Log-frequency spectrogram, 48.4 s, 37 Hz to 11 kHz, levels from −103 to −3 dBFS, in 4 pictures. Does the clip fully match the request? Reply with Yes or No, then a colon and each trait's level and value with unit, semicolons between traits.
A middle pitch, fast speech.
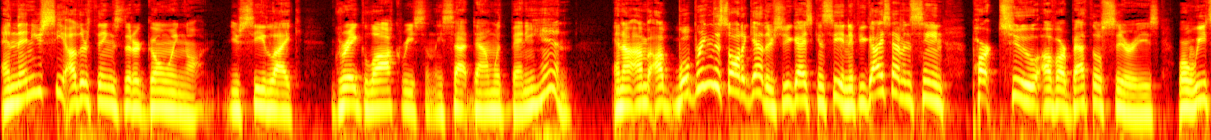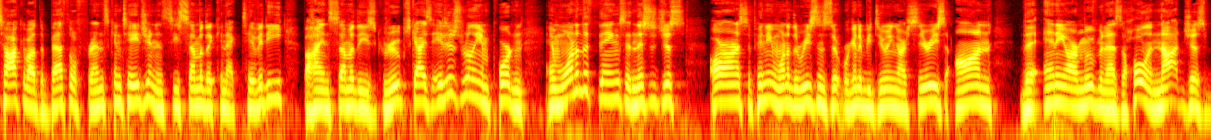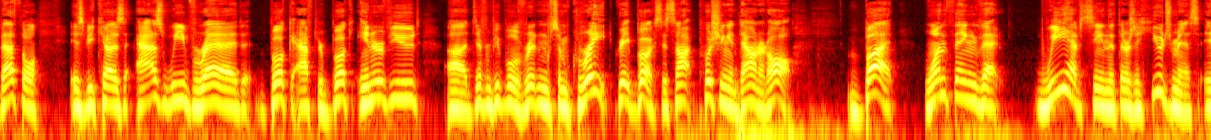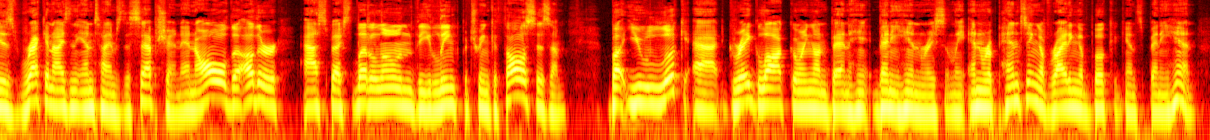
Yes: medium, 145 Hz; fast, 225 wpm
